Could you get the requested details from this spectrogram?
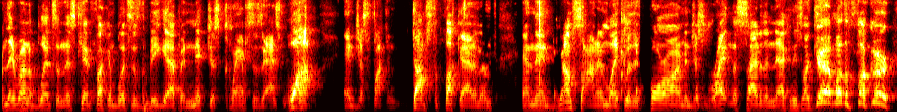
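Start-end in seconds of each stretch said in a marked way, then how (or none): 4.2-4.8 sudden loud smack of a word; imitated impact. Imitates the hit in story. 12.2-13.4 high, loud imitated battle yell; triumphant yell. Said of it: "you can hear it everywhere".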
